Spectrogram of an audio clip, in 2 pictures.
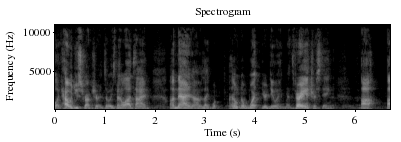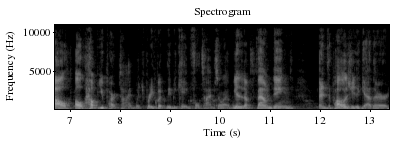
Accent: Boston, Massachusetts, United States; moved away as an adult; now in New York City, United States; I was born in New York City, actually. My parents moved to Boston when I was young

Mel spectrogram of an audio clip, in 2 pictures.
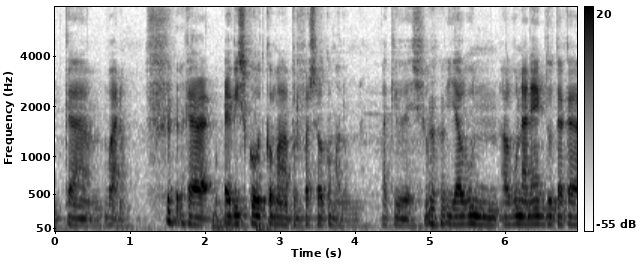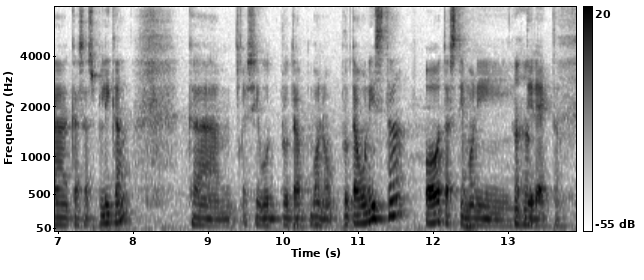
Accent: Blanes, Catalonia, Spain; al meu poble, no? que és a, eh, Blanes a, eh, és el meu poble

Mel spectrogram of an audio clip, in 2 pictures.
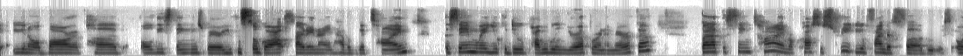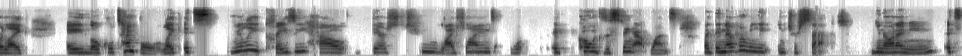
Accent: Vietnam; I think growing up in Vietnam, the thing about the Vietnamese culture and being a foreigner in Vietnam is that the foreigner lifestyle and the Vietnamese lifestyle never integrate.

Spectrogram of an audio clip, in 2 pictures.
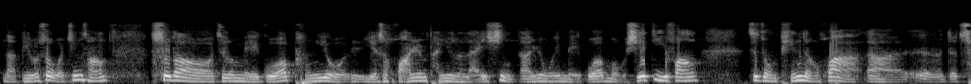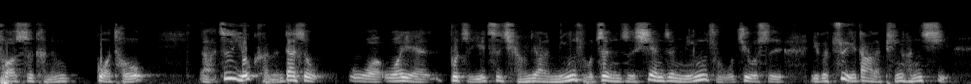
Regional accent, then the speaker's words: China; 因为我们是从计划经济过来的，啊，我们的经济权利不受保护

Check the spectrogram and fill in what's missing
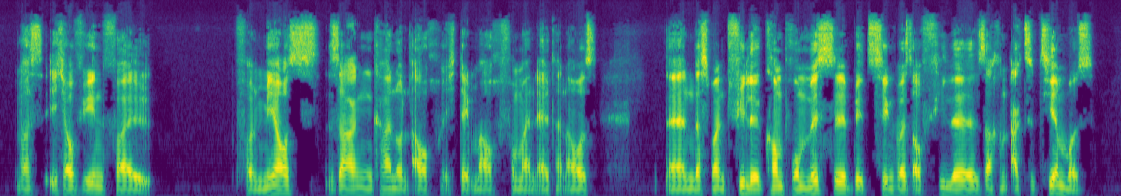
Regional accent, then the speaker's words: Hamburg, Germany; Also ich bin in Hamburg geboren und aufgewachsen

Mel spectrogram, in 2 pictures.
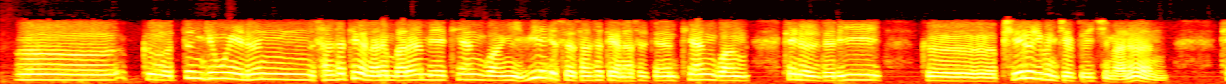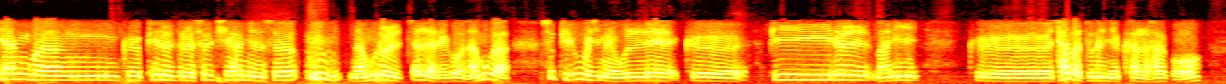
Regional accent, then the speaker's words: South Korea; 제가 마침 어릴 때 낙동강 밑에서 태어나가지고 지류지천에서 자라가지고

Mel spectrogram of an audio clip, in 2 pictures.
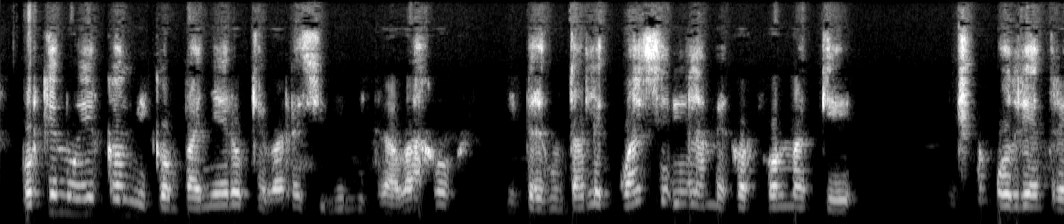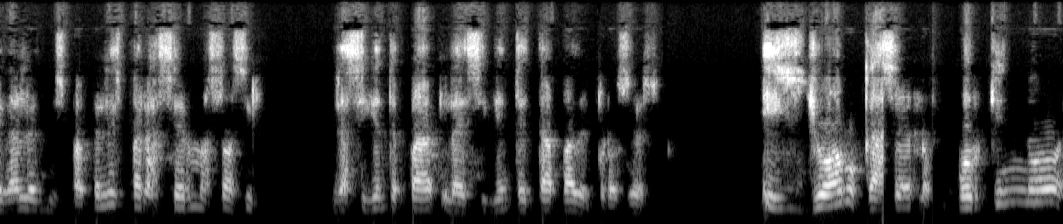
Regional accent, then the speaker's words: Mexico; desde que nosotros nacimos aquí en México

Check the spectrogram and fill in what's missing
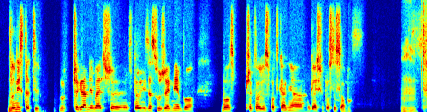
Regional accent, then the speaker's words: Poland; jesteśmy Polakami

